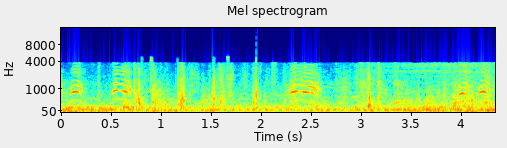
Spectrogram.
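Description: A group of soldiers running with rifles, with sharp thuds over a heavy low rumble. A man shouts for them to hurry, short calls near the start and again about two and a half seconds in.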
